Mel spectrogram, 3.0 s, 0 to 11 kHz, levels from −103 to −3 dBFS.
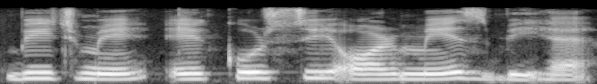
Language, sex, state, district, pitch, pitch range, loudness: Hindi, female, Jharkhand, Garhwa, 215 Hz, 205-235 Hz, -13 LUFS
